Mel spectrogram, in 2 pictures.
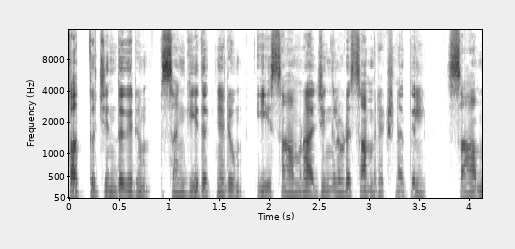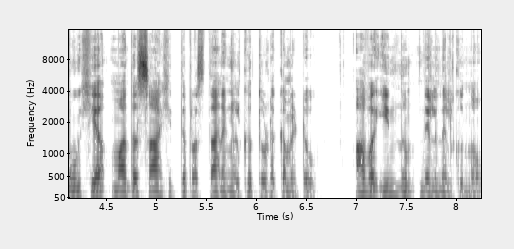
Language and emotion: Malayalam, neutral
